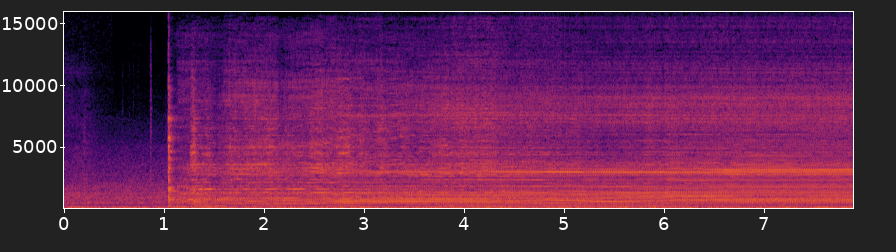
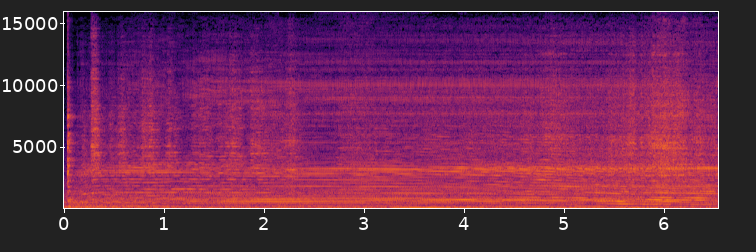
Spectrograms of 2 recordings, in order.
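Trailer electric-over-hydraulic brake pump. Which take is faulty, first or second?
first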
